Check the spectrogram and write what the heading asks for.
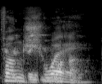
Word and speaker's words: feng shui: It's pronounced feng shui.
